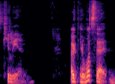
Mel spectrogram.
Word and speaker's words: Cillian: When I first saw his name when he was first coming out in acting, I thought it was Cillian. I found out it's Killian.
